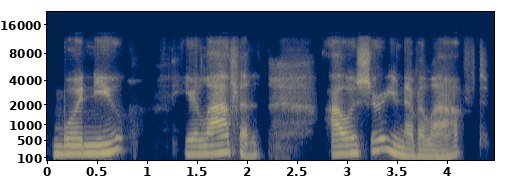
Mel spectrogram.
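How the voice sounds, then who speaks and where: Woman acting flirty free-spirited western lady, lowish voice, teasing and confident, really dry sound. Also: lively intonation, slow, fairly bright tone, no echo. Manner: teasing, self-assured. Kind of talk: live table read acting of a western screenplay.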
